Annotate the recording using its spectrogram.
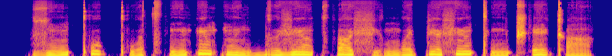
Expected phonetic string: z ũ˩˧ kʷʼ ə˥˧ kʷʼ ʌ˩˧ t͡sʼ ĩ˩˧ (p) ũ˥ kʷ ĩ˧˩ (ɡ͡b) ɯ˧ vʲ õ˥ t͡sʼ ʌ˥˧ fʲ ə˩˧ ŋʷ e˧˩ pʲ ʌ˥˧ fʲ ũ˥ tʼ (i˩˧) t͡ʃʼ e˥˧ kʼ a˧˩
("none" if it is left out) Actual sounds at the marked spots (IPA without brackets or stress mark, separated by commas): pʲ, ɡ͡b, ĩ˩˧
